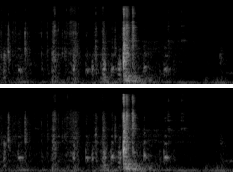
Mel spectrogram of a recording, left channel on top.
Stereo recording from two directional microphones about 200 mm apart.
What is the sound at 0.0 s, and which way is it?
Bird, 45° left (ahead or behind).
